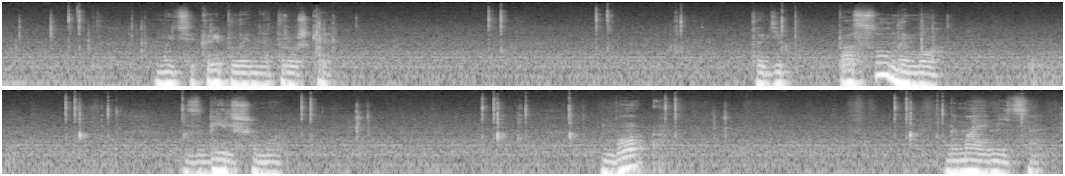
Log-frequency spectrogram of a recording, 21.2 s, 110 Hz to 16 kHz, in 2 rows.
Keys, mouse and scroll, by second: 0.8 shift+click, 6.1 click, 6.9-9.3 middle drag, 9.3 g, 11.8-13.7 middle drag, 13.7 click, 16.0-17.4 middle drag, 17.4 click, 20.2-21.2 middle drag.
